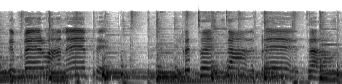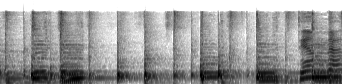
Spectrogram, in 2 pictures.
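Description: Classical nylon-string guitar strummed in a rhythmic pattern with sharp percussive strokes, with a woman singing over it in the first half; the second half is guitar alone.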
